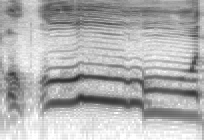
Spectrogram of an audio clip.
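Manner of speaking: high, long-drawn "ooh" gliding down; mock entranced oohs. Mocking young people seeing animation, high entranced oohs. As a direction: mimic a brain lighting up at animation. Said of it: "then their mind turns on".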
